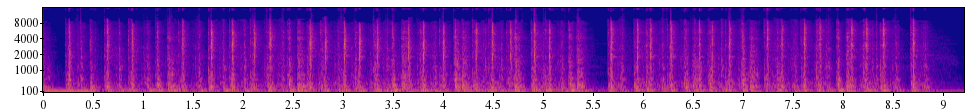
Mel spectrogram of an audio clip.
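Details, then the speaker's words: 1948 Royal Arrow portable typewriter typing. Quick, crisp, evenly spaced key strikes with a short pause mid-line. No sticking or skipping keys; working normally. "As you can see, all the keys type nice and none of them skip or stick."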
